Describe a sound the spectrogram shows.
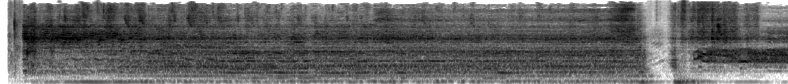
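Electric guitars play loudly in a live band.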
